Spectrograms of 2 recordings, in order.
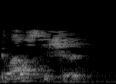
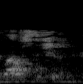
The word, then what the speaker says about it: Gloucestershire: That's how you pronounce that word, Gloucestershire. I don't know how it ends up spelled the way it is, but it's Gloucestershire.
